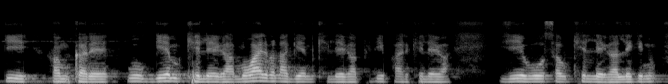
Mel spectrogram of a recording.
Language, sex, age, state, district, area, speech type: Hindi, male, 18-30, Bihar, Begusarai, rural, spontaneous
